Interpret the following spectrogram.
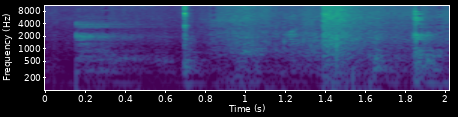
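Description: Light handling sounds of hands working among the wires and battery inside a gate operator's control cabinet: a sharp click about two-thirds of a second in, a brief rustle, and another click near the end.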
